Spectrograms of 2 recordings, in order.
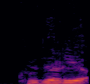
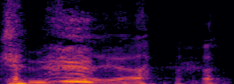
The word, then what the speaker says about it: Kudelia: We had the client, Cordelia Iron-Bernstein. I get that name wrong every time I say it. Kudelia. Kudelia.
